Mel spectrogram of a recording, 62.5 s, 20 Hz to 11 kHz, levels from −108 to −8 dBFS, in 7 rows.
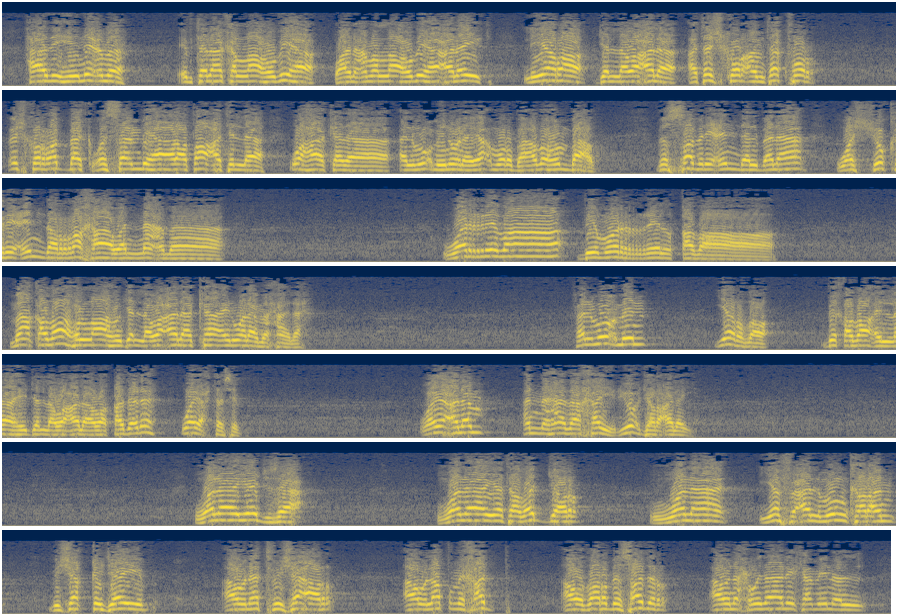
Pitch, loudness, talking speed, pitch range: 205 Hz, -16 LUFS, 80 wpm, 190-225 Hz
